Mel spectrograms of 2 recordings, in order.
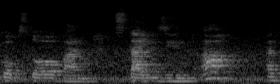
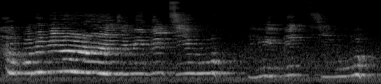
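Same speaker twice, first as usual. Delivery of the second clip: high animated telling; 11 dB louder than usual. Real, not acted. Recounting dad's beatings, animated.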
